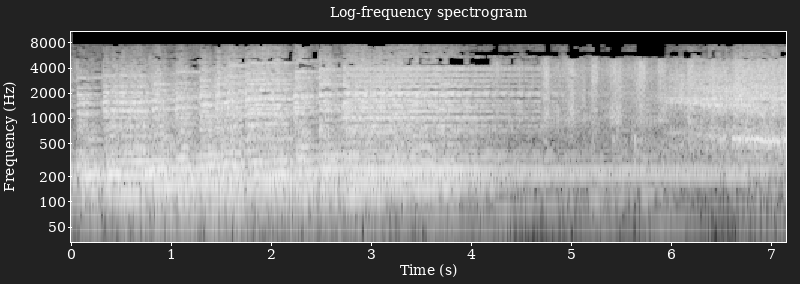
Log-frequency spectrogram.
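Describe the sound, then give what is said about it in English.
A car engine starts and runs as a loud, steady mechanical rumble with a low humming drone, irregular clicks and rattles, dipping briefly before swelling again. No one speaks. “Yeah, I hear it, Jake. Car starting. A car starting.”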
